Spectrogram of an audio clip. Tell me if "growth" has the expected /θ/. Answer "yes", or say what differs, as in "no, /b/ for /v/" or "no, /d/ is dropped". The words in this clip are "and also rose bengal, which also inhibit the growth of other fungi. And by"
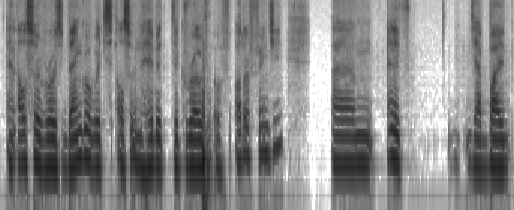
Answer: yes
